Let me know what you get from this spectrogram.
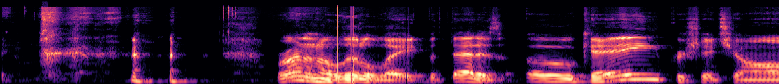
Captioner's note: laughter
